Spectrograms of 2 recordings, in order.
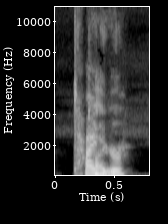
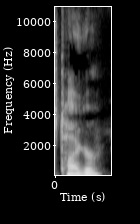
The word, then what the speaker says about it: TIGHAR: Gives us another link to the International Group for Historic Aircraft Recovery, which, how would you pronounce it? TIGAR? – Tiger. – Oh, okay. TIGHAR, that makes sense. Tiger,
